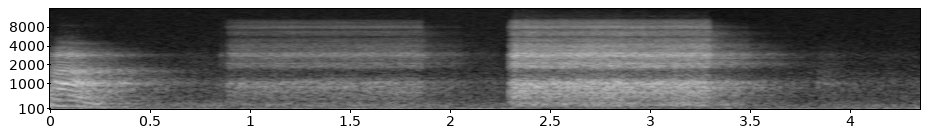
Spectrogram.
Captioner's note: static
